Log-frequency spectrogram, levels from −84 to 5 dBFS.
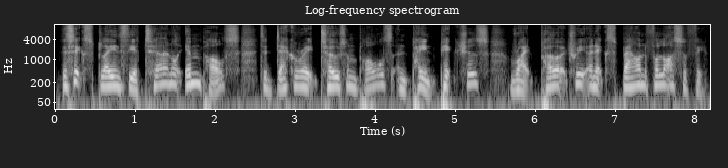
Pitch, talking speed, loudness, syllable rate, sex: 145 Hz, 125 wpm, -20 LUFS, 4.7 syllables/s, male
